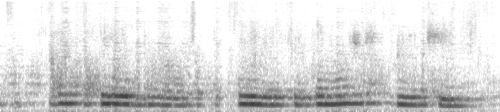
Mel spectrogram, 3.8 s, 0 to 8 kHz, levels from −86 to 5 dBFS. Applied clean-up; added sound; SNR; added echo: neural separator model SepFormer DNS4.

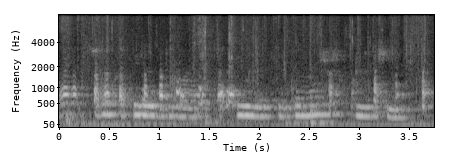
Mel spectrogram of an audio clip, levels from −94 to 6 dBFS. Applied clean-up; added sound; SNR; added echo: none; Chicken, rooster; 1 dB; reverberation time 2.1 s.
